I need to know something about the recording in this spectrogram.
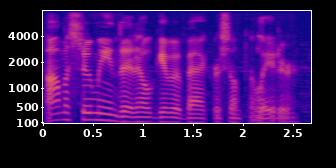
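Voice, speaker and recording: A man's voice: mid-range voice, animated, fast talker, vocal fry, lo-fi sound, noisy background. A man giving casual, off-the-cuff gameplay commentary as a streamer, slangy and irreverent. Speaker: video game streamer.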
